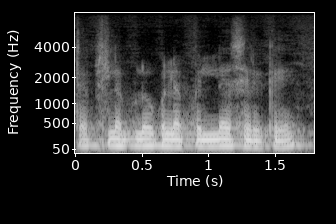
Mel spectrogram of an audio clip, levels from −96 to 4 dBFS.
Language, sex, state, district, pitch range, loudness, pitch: Tamil, male, Tamil Nadu, Nilgiris, 95-100 Hz, -14 LUFS, 100 Hz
